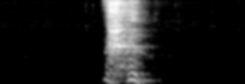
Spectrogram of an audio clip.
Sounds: Sneeze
